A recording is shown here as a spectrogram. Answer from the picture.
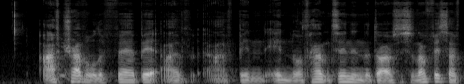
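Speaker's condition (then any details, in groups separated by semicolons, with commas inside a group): No condition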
